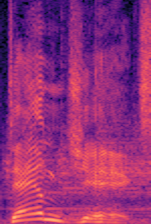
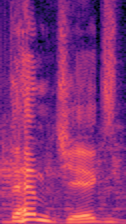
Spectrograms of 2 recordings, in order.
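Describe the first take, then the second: First: The first word begins with a d sound. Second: The first word begins with a th sound. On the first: The speaker calls it right. "That's D E M jigs" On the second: The speaker calls it wrong. "Not them jigs"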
